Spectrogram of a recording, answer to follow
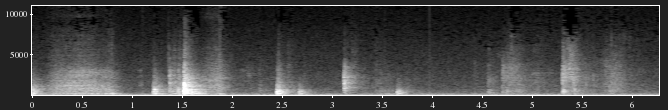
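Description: Picture frames being handled and hung on a hallway wall: a short rustle, then several separate light knocks and taps of the frames against the wall.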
